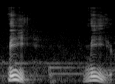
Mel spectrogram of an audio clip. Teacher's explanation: The fourth tone is 米, from the high point to the low point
